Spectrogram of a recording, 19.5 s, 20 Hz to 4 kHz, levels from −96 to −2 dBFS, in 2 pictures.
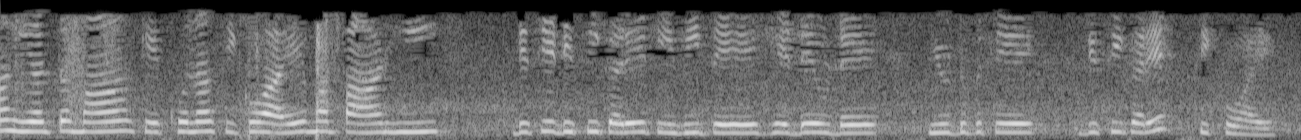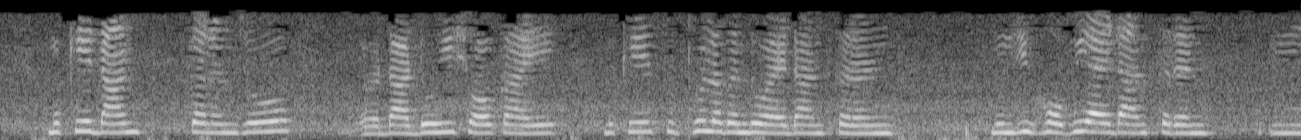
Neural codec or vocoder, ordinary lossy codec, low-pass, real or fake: none; MP3, 16 kbps; 3.6 kHz; real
